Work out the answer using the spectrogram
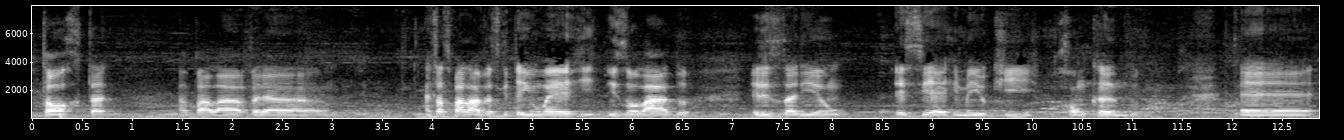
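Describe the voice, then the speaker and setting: A man teaching a recorded lesson in an unhurried, explaining way, pausing often with fillers and restarts. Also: mid-range voice, flat delivery, background noise.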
